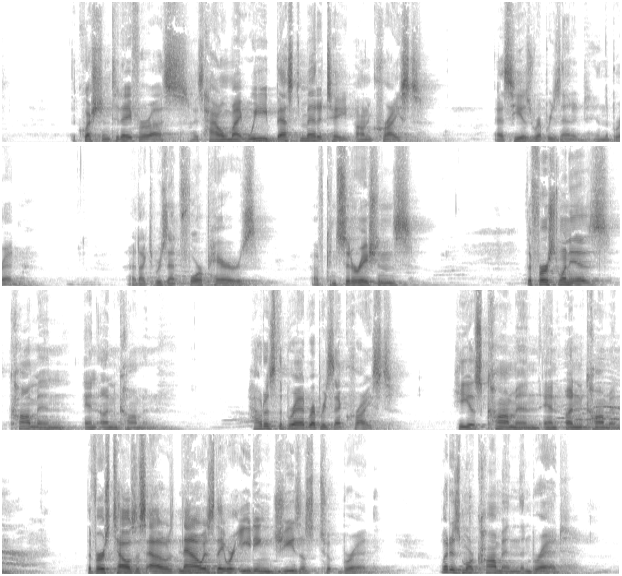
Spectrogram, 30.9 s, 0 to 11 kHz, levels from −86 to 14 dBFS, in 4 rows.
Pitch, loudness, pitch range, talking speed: 135 Hz, -25 LUFS, 115-145 Hz, 125 wpm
